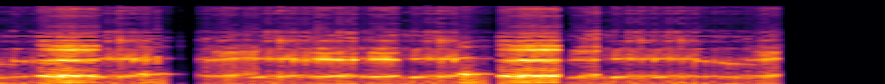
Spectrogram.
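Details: Simulated burping from the Ben app's cartoon character that won't stop: several long, loud, drawn-out burps in a row from a recorded sound effect, not a real person.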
